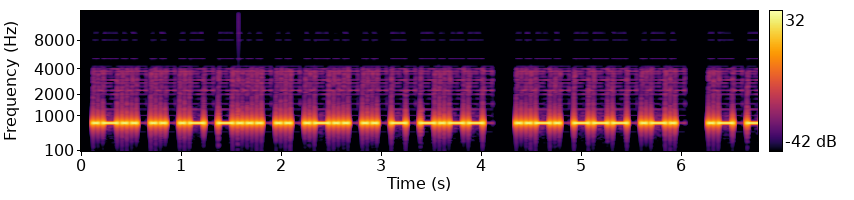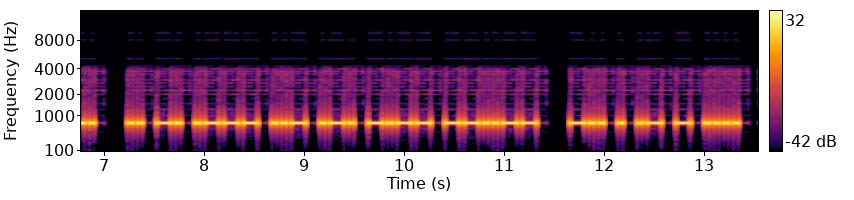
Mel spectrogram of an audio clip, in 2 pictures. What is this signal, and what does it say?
Morse code, heard as a keyed tone, about 25 wpm, 750 Hz. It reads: LIABILITY FOR AN INJURY, DEATH
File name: W1AW-Level3/140218 25WPM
